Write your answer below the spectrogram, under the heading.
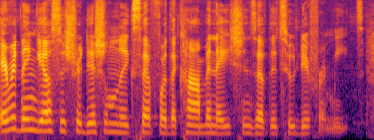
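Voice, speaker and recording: A woman with a Southern US accent speaks at medium pitch with ordinary pitch variation. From Mississippi. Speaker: chef. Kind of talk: casual interview.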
